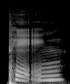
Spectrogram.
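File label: "pin", Mandarin, tone 3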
